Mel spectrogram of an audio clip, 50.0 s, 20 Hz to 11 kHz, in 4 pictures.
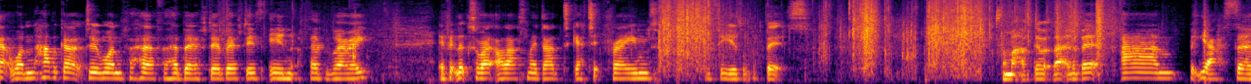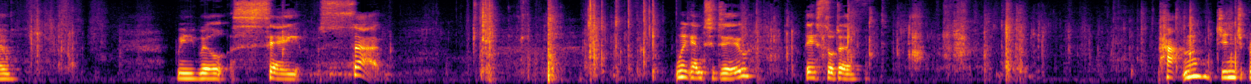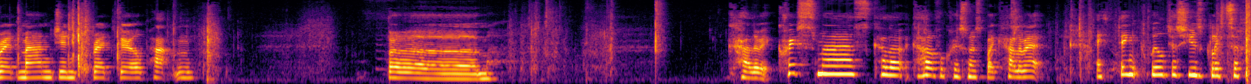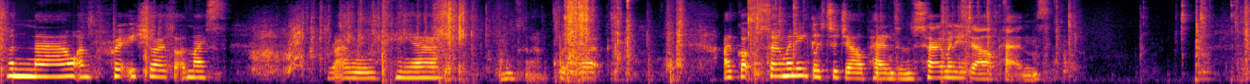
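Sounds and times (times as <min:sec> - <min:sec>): plastic packaging crinkling: 0:05.8 - 0:13.7, 0:16.7 - 0:27.5, 0:30.0 - 0:31.8, 0:35.0 - 0:50.0.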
